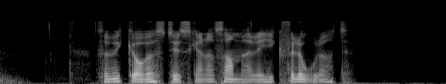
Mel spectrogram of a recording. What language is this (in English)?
Swedish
